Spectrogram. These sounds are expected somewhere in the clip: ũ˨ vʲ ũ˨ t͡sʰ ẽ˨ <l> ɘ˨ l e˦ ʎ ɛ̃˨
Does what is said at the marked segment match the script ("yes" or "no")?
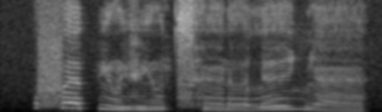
no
